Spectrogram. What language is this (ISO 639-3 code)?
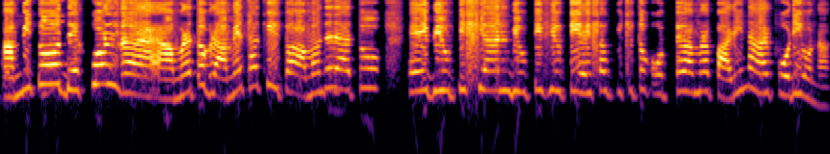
ben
